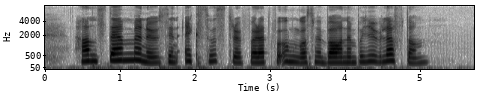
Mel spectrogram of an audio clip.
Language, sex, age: Swedish, female, 23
